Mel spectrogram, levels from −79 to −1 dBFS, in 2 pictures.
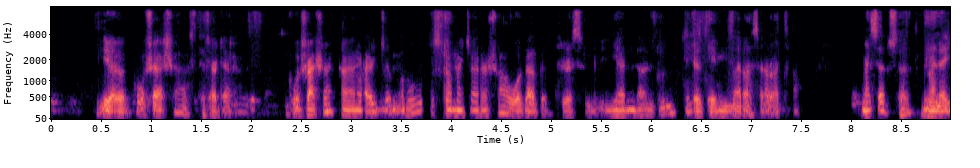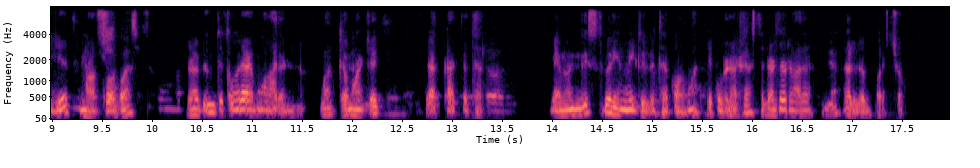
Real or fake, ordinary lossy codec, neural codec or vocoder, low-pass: fake; MP3, 48 kbps; codec, 24 kHz, 1.5 kbps, HILCodec; 7.2 kHz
